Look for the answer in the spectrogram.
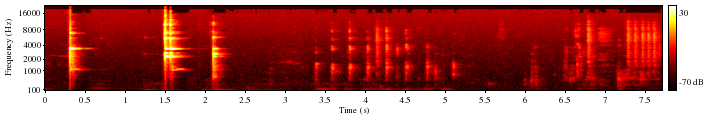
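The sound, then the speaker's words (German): Three bright, ringing clinks of 0.33-liter longneck glass beer bottles knocking together in a toast, loud, followed by softer scattered taps and rattles of bottles being handled. “Aber die 0,33 Liter Longneck Bierflasche ist die vom Geräusch, vom Trinkgeräusch hm. schönste Flasche, oder?”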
